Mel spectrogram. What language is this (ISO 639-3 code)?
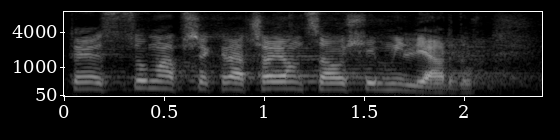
pol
